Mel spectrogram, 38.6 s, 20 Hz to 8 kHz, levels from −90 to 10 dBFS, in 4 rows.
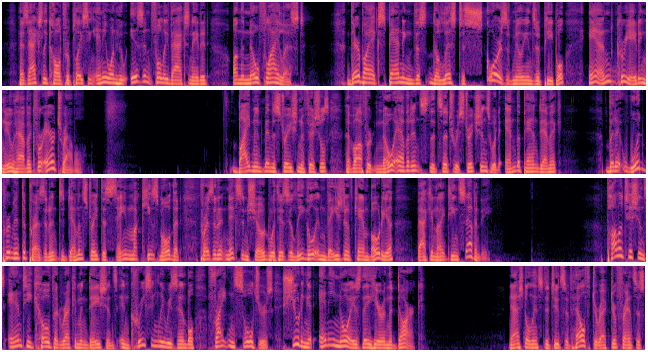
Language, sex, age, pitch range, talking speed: English, male, 40-59, 115-150 Hz, 140 wpm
